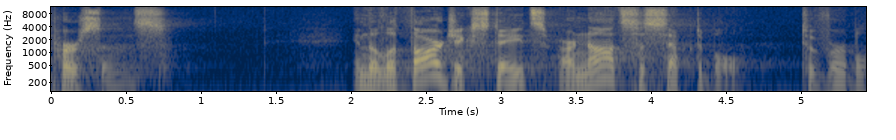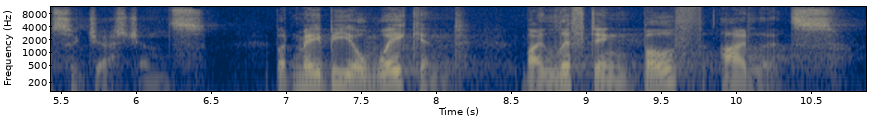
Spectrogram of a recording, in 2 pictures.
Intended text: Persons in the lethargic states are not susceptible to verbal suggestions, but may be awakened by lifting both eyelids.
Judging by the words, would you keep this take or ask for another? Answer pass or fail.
pass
